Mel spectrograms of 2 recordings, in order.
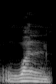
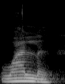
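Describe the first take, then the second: First: The final l stops short and clean. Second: The final l is followed by an extra vowel. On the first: The speaker calls it right. "gitu saja, singkat" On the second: The speaker calls it wrong. "nggak pakai tawalud"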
